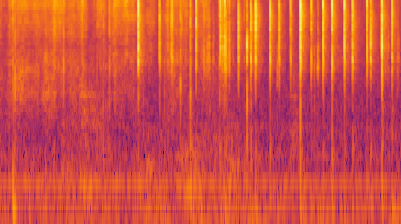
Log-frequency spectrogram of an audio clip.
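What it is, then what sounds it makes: Plastic hand cream tube. Long acrylic nails tap and scratch on a small, filled yellow plastic hand cream tube and its cap. Soft, bright scratching opens the clip, then gives way to a quickening run of sharp, dry clicking taps. The taps are crisp and high, with almost no low end and no ring.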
